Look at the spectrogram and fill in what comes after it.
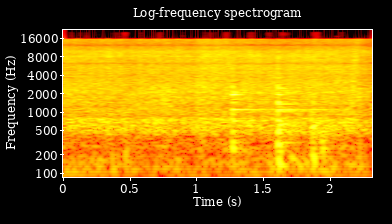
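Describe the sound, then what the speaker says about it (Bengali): Moringa leaves frying in oil give a steady, close, bright sizzle with a few soft stirring knocks, and no one speaks. "তো দেখেন আমরা সাজনে পাতাগুলো ভেজে নিচ্ছি।"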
